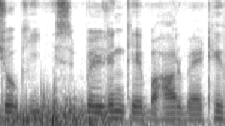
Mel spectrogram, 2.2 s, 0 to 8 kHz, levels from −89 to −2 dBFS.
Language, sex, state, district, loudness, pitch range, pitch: Hindi, male, Bihar, Gopalganj, -30 LUFS, 105-120 Hz, 115 Hz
